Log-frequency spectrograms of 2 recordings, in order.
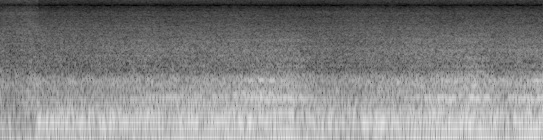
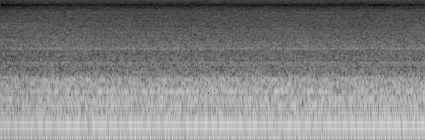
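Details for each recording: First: Ferrari with a newly fitted battery: starter churns steadily for several seconds before the engine catches, slow to fire. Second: Ferrari after clearing codes and doing left and right Motronic recovery: smooth even idle with steady low hum, no misses, no codes, no blinking check engine light.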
